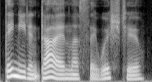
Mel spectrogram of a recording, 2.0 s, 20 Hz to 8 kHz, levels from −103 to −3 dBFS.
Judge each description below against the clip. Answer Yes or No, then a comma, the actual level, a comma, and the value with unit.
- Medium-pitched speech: Yes, medium, 170 Hz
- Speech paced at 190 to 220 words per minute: Yes, fast, 205 wpm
